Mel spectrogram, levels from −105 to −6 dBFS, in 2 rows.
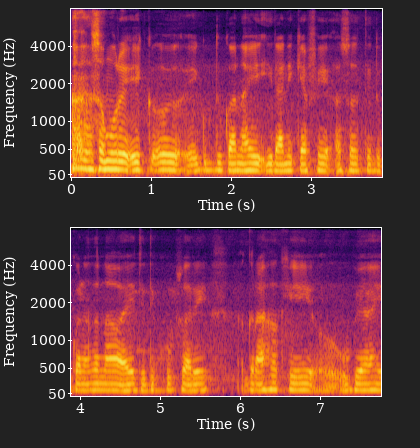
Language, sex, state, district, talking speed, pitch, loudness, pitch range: Marathi, male, Maharashtra, Pune, 155 wpm, 120 Hz, -20 LUFS, 115-125 Hz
